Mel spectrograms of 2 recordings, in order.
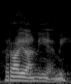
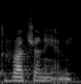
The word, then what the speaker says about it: Rajani: With the surname, I have to first tell you that the Finnish J behaves a lot like the English Y. So it's Rayani, not Rajani.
